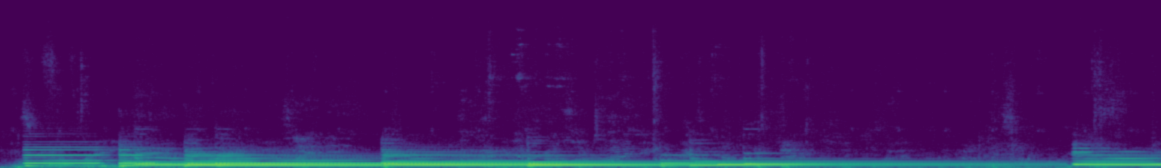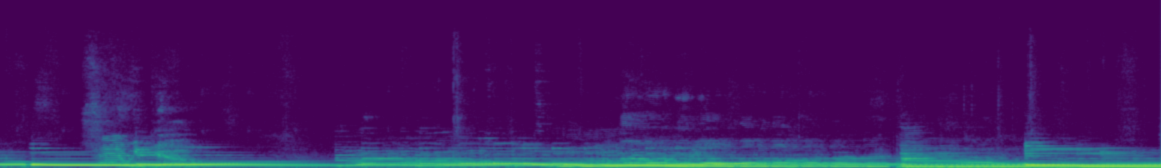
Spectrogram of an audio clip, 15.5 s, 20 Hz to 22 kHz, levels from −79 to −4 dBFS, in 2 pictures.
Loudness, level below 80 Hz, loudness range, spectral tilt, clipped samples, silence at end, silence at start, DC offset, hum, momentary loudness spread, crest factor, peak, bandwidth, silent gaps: -22 LUFS; -60 dBFS; 7 LU; -7.5 dB/octave; under 0.1%; 0 s; 0.05 s; under 0.1%; none; 13 LU; 14 dB; -8 dBFS; 9.8 kHz; none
